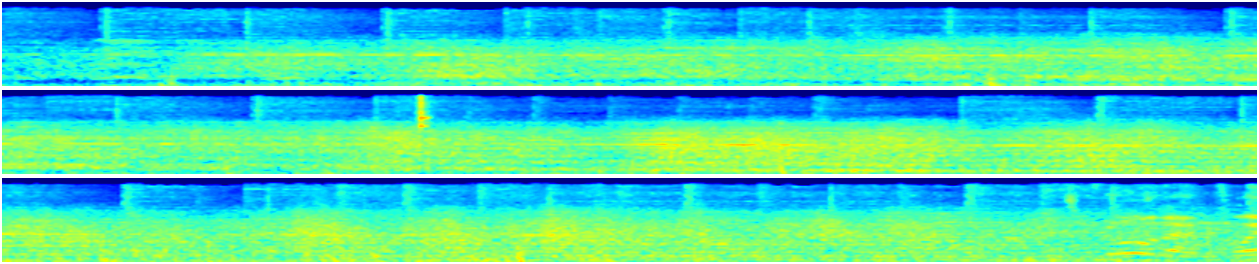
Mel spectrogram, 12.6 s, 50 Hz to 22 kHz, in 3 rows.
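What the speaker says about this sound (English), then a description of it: "you get plane after plane after plane running along the first 4 holes perpendicular to your shots" A fixed-wing airliner flies low over a seaside golf course beside the airport in Muscat, Oman, its broad engine roar steady and loud throughout, with people talking underneath.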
